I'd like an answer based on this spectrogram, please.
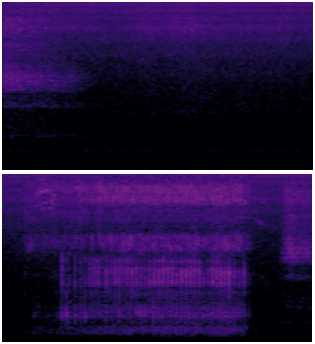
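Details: Nine-year-old British Bulldog Juanito asleep, breathing quietly before one loud, buzzing snore of about two seconds, followed by a faint exhale.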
